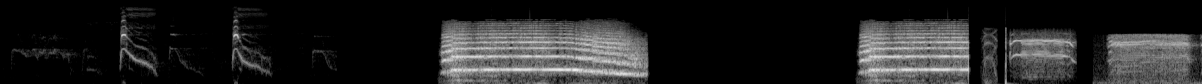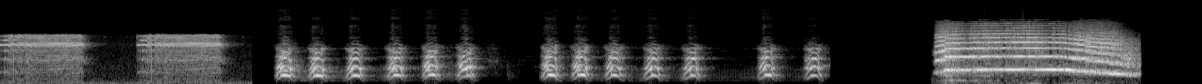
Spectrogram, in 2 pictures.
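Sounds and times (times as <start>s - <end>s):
puppy long drawn-out calls: 1.2s - 1.6s, 2.3s - 2.8s, 14.8s - 20.4s
puppy yipping: 1.2s - 2.8s, 14.8s - 20.4s.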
